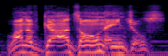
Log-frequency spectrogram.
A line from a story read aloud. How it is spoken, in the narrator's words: the pastor spat at him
